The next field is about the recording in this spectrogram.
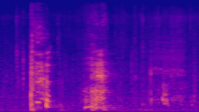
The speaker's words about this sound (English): Don't cough. The coughing's the worst part.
